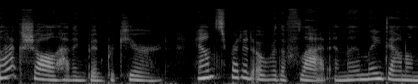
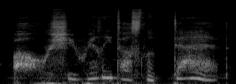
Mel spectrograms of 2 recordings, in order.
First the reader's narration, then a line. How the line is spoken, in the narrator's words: whispered Ruby Gillis nervously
